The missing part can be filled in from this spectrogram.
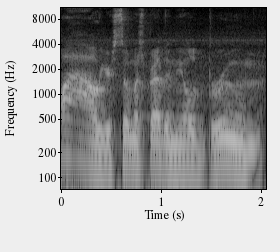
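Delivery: ordinary delivery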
